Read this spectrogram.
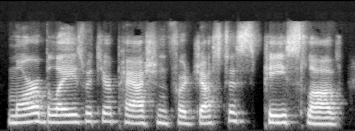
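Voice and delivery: ordinary talk

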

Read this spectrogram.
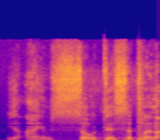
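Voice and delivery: low-pitched mock self-congratulation; mock boasting. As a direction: pretend to be hugely pleased with yourself. Mock boast, then says just kidding.

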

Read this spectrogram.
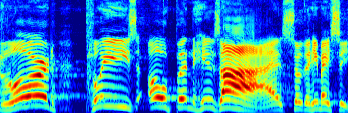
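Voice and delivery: loud, high preacher's cry to the Lord; shouted prayer. Retold or imitated. Preacher acting out the prophet praying for his servant, shouted prayer. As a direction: call the prayer out aloud, high and pleading. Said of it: "Shouted aloud".

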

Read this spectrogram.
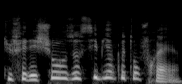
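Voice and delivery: understated narrated enthusiasm; enthusiastic. A narrator's reading. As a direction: praise him like an impressed father. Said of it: "s'enthousiasma le père".

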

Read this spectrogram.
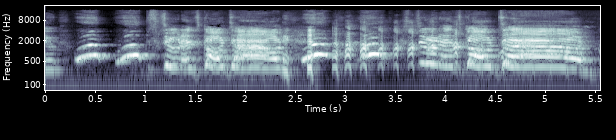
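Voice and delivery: very high whooping siren, then a loud, slow, drawn-out shouted order; alarm siren imitation. New lockdown alarm blaring at the students, mock siren and loud shout. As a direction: wail the whoops like an alarm, then yell the command.

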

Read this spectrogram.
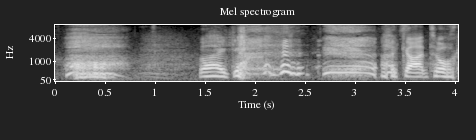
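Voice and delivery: breathless, panting between words; out of breath from hauling. Real, not acted. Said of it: "I'm out of breath".

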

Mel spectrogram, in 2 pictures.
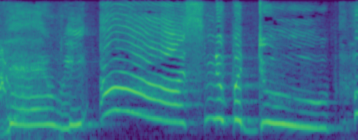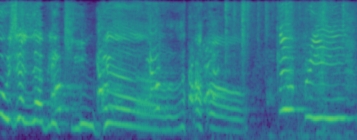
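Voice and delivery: high, slow coo to a pet dog; doting baby talk. Acted. [name] cooing to her freshly washed dog, doting baby talk. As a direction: gush over the dog like a baby.

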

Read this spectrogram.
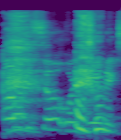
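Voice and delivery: high voice full of laughter; laughing delight. Real, not acted. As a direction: talk through giggles. Host laughing at co-host's habit.

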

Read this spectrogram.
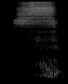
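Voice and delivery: С as one long sustained hiss; isolated S sound. Shown as a demonstration. Teacher modelling the sound for children, isolated S. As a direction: hold С with no vowel after it. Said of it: "звук С".

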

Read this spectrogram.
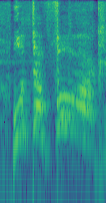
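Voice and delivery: high shouted mock road rage; Tomar. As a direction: explode like a friend raging behind the wheel. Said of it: "But on the road".

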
